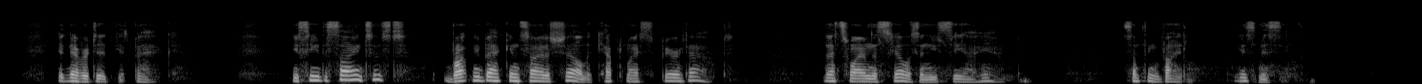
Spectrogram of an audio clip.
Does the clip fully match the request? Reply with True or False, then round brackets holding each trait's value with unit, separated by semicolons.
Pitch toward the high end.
False (150 Hz)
